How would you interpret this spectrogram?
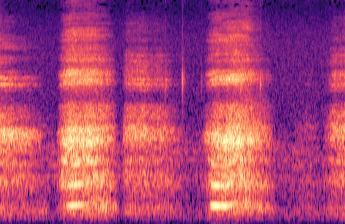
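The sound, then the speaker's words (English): Heavy, rhythmic panting: about four breathy, rasping breaths in quick succession, alternating stronger and softer, with no talking. “Oh, I hear you panting.”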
